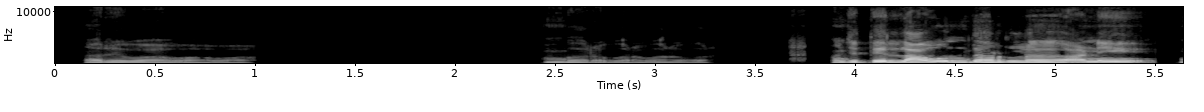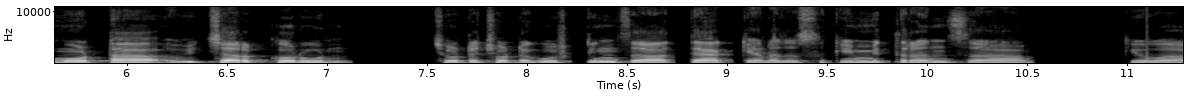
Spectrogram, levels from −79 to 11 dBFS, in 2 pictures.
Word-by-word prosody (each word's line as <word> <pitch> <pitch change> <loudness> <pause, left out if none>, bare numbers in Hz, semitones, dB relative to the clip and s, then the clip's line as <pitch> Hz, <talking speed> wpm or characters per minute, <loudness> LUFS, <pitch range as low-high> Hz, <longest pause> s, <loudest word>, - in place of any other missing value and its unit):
अरे 145 -2 -10
वाह, 130 -2 -11
वाह, 150 +4 -16
वाह! 145 +2 -22 1.5
बरं, 135 -2 -12
बरं, 130 0 -18
बरं, 130 0 -21
बरं 140 - -22 0.6
म्हणजे 150 +4 -2
ते 225 0 +7
लावून 225 +4 +6
धरलं 215 -1 +5
आणि 195 +4 +3 0.2
मोठा 175 - +1 0.2
विचार 170 +3 +1
करून 175 -2 0 0.5
छोट्या-छोट्या 185 +1 -3
गोष्टींचा 180 -1 -2
त्याग 175 -1 0
केला 135 -2 -6
जसं 135 +2 -11
की 155 - -7
मित्रांचा 155 -3 -5 0.5
किंवा 145 -1 -6
165 Hz, 130 wpm, -16 LUFS, 140-185 Hz, 1.5 s, ते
